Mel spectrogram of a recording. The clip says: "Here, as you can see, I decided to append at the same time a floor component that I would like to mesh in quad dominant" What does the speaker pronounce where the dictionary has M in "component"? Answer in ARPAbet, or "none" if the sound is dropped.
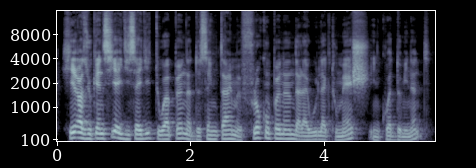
none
